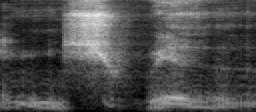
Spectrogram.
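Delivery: creepy whisper. Game master voicing a voice heard among the Drakhorn, eerie whisper. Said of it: "this eerie whisper".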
